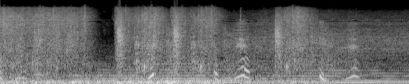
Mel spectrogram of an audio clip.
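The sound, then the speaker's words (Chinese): Water from a kettle is poured onto a big fire to put it out, splashing and sloshing in a steady rushing hiss, broken by a few sharp bursts, while thin squeaky chirps and a low hum sound underneath. “达里使劲把布袋推到木架上后，抱来水壶，浇灭了大火。”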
